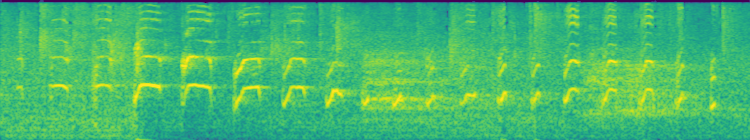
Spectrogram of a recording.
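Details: English bulldog giving rapid, high-pitched yips and whimpers, each a short rising-then-falling note with bright overtones, several per second in an irregular rhythm, with some notes overlapping as if from more than one dog.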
